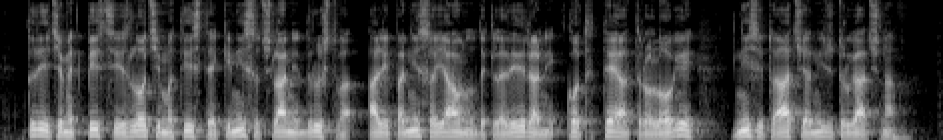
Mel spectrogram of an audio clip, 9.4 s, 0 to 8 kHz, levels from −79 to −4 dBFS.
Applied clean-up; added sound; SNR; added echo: none; none; none; none.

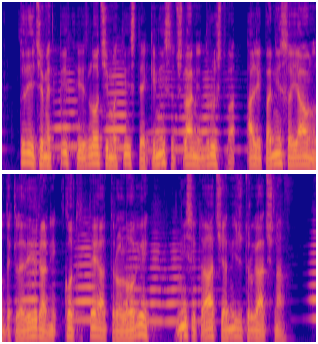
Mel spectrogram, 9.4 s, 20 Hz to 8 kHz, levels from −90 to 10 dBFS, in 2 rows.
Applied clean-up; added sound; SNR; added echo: neural mask model RNNoise.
